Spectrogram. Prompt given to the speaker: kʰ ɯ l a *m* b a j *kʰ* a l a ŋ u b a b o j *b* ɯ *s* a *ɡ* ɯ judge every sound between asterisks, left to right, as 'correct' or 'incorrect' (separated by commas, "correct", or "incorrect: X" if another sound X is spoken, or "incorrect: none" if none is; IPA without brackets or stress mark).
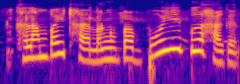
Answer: correct, incorrect: tʰ, correct, incorrect: h, correct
